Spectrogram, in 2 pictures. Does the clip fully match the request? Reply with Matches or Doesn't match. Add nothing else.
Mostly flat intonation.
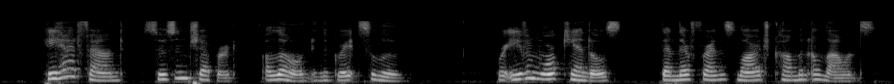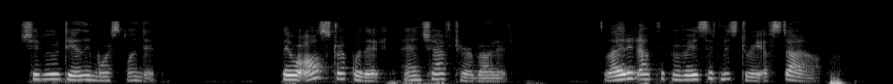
Doesn't match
